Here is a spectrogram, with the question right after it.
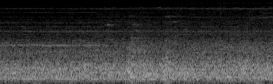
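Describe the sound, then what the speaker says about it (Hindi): A Tashkent metro train pulls into an underground station with a steady loud rumble and a rising roar of wheels on rails. No talk is heard over the noise. "तो अभी अपन हमारी ट्रेन जो है ऑलरेडी आने वाली है इस तरीके की साइड में"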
